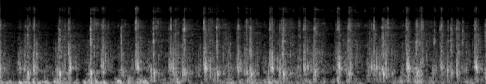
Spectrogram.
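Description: Hooves of several horses clip-clopping on a paved road at a trot: a quick, uneven run of sharp clicks.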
